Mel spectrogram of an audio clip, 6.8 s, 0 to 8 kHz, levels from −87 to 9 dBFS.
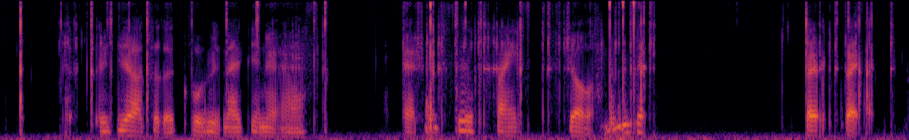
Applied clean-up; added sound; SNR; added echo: neural diffusion model UNIVERSE++.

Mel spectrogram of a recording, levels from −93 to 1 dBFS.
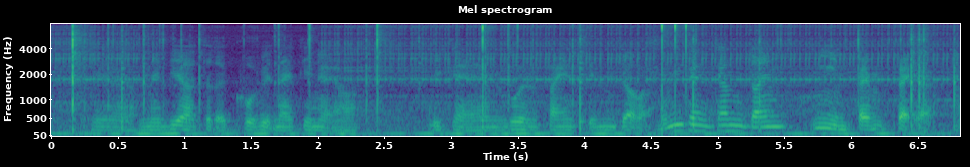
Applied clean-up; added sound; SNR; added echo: none; Frying (food); 1 dB; none.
